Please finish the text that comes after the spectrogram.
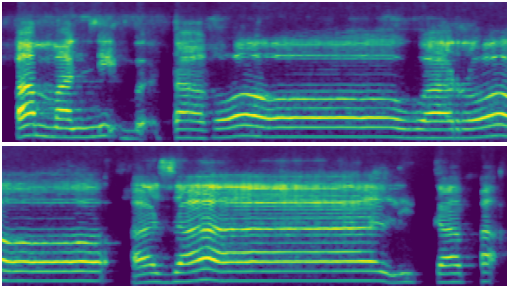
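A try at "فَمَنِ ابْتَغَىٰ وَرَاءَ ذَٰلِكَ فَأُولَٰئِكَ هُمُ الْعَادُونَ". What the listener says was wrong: Salah, U-nya pendek. Faula.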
